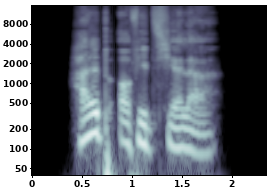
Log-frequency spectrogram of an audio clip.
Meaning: inflection of halboffiziell: 1. strong/mixed nominative masculine singular 2. strong genitive/dative feminine singular 3. strong genitive plural
- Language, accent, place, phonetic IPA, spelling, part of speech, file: German, Germany, Berlin, [ˈhalpʔɔfiˌt͡si̯ɛlɐ], halboffizieller, adjective, De-halboffizieller.ogg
